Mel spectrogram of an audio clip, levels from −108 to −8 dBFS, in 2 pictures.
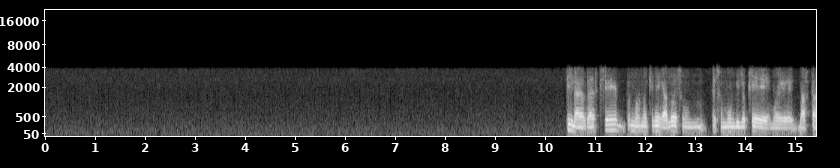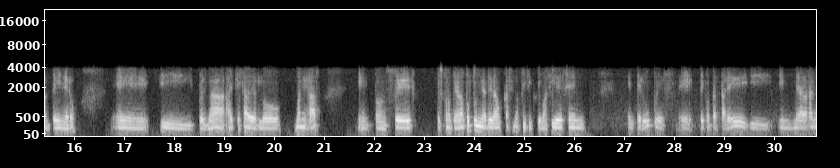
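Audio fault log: throughout, tandem speech coding: two low-rate speech coders in series, fitting G.729A then GSM full rate, the second re-coding the first's damage, leaving rough, warbly speech with nothing above 3.8 kHz.
26.22–30.85 s, input switched to a poorer device: after an 80 ms gap the band narrows to 3.5 kHz, level drops about 5 dB, and fresh noise sits roughly 30 dB down, likely a different microphone.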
